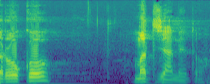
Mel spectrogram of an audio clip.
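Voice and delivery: روکو loud on its own, a pause, then مت جانے دو together; pause after روکو. Shown as a demonstration. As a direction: punch روکو, break, then drop into مت جانے دو. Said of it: "کومے کو آپ نے ایک لفظ پہلے لگا دیا".

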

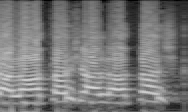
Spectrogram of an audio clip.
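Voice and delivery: loud, plaintive retold cry; imitated crying children. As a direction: wail it out in the children's place. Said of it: "your children are crying".

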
